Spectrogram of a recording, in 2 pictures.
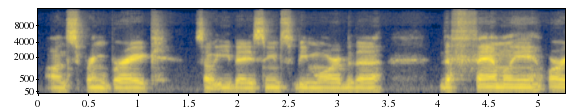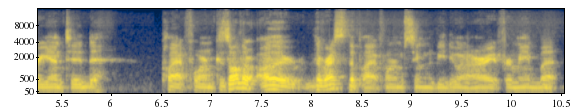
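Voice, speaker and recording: This is a man whose voice sits a little low and sounds stuffy and blocked up from a cold. He chats casually to a live-stream audience, meandering and padding his sentences with fillers and offhand self-mocking asides. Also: bright, forceful tone, low-quality recording. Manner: rambling, lots of "uh" fillers, self-deprecating jokes. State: stuffy, congested. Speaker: thrift reseller streaming a haul. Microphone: live-stream setup.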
